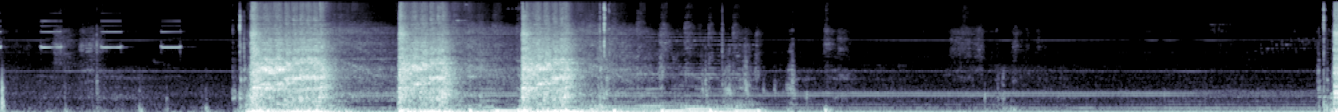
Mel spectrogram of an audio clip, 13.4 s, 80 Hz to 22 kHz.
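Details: Hard starting on a 4200: three separate bursts of cranking, each a few seconds long, and the engine never settles into a steady idle; cause suspected but not confirmed.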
